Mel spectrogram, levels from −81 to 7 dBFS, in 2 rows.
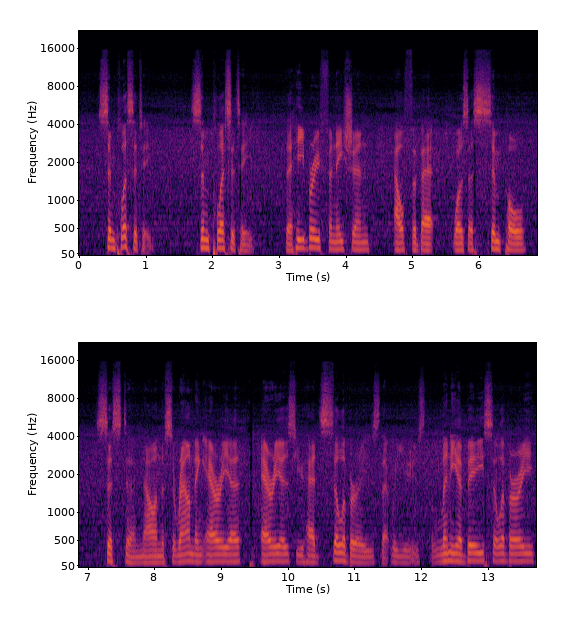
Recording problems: hiss; noticeable; throughout; 15 dB below the speech

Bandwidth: 15.5 kHz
